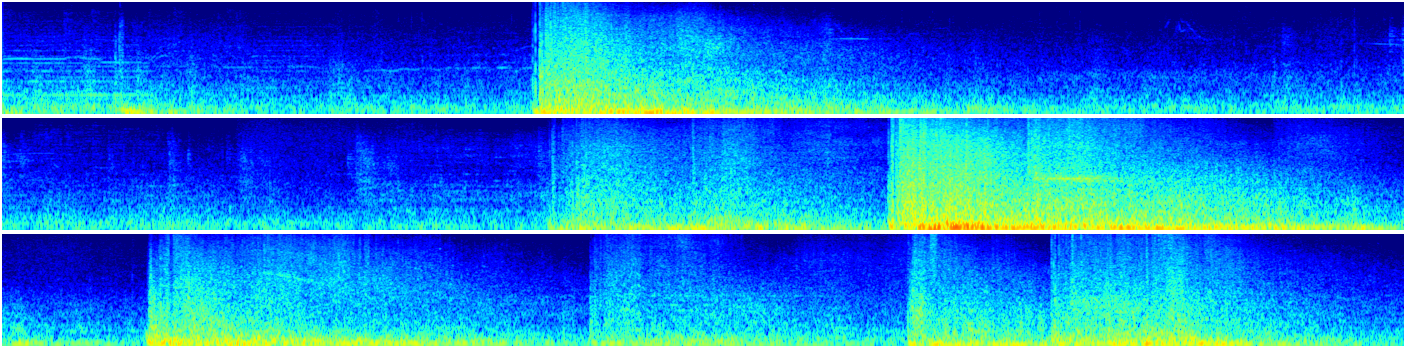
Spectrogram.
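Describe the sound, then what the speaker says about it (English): Cannons fire in a Napoleon: Total War battle during the Austrian campaign: about five heavy, irregularly spaced booms over a rumbling battlefield background, with no talk. "The cannons have started to fire on our light infantry over here."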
